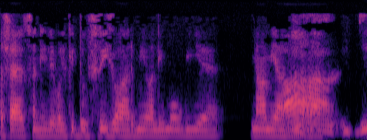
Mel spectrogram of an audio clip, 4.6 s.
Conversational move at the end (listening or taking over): taking over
